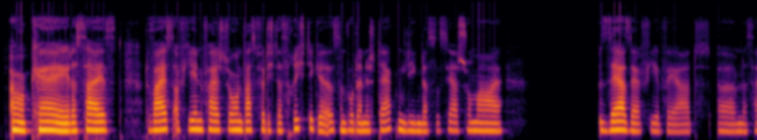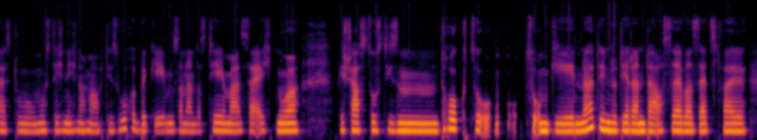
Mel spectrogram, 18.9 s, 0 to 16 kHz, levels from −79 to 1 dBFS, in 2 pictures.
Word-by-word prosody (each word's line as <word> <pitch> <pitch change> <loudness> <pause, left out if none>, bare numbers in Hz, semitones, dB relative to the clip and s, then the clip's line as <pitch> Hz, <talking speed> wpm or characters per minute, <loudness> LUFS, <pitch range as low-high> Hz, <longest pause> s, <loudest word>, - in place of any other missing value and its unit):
Okay, 180 -1 +7
das 170 +1 +1
heißt, 185 -1 +5 0.3
du 185 - -8
weißt 190 +1 +5
auf 185 - -4
jeden 200 +1 +2
Fall 190 -1 +2
schon, 190 0 +1
was 185 0 +1
für 190 - -1
dich 175 - -6
das 170 +2 -7
Richtige 210 -6 -2
ist 180 +1 -4
und 175 - 0
wo 180 - -2
deine 170 -1 0
Stärken 190 +3 -4
liegen. 170 -1 -2
Das 165 0 -6
ist 170 +3 -16
ja 175 -2 -4
schon 175 0 -3
mal 170 -1 0 1.2
sehr, 185 +2 +5
sehr 165 -2 -3
viel 165 -1 -11
wert. 155 0 -10
Ähm, 160 -1 -7
das 155 +1 -11
heißt, 165 0 -9
du 165 - -9
musst 165 +2 -7
dich 165 - -8
nicht 170 +1 -6
noch 170 - -6
mal 165 -2 -6
auf 160 - -13
die 165 - -12
Suche 195 +2 -7
begeben, 165 0 -8
sondern 160 -1 -8
das 155 0 -16
Thema 165 -2 -3
ist 165 - -12
ja - - -5
echt 170 +1 -10
nur: 170 0 +2 0.5
Wie - - -6
schaffst 175 0 -2
du's, 175 -1 -3
diesen 165 -1 +1
Druck 205 +2 0
zu - - -3
u - - -6 0.3
zu - - -3
umgehen, 160 -1 +1
ne, 190 +8 +4
den 200 -7 +2
du 170 - +1
dir 170 0 0
dann 165 0 +3
da 165 -1 0
auch - - -4
selber 170 -1 0
setzt, 160 0 -5
weil 165 0 0
170 Hz, 215 wpm, -21 LUFS, 165-180 Hz, 1.2 s, Okay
